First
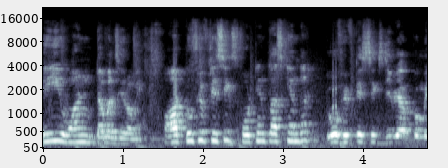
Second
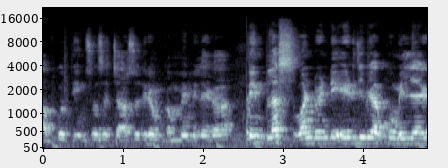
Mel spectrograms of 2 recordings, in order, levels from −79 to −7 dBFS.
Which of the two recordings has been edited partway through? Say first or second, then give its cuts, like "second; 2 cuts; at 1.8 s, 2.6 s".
second; 1 cut; at 2.4 s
